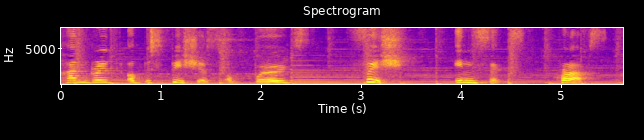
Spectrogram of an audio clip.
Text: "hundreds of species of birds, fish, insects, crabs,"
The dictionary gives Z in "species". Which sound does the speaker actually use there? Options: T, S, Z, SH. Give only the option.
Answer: S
